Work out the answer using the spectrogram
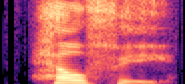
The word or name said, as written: healthy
